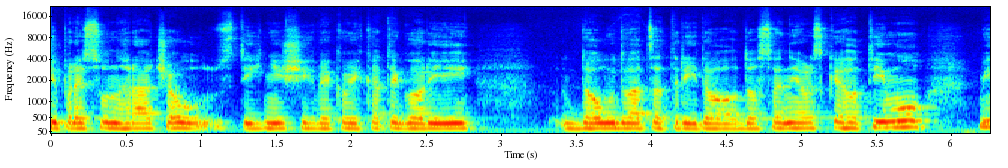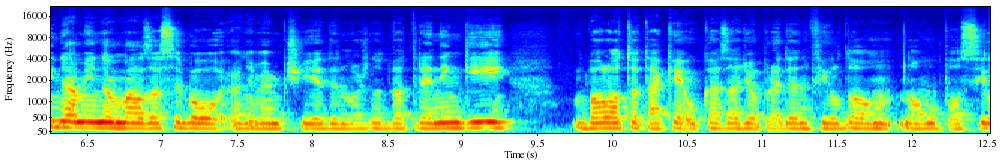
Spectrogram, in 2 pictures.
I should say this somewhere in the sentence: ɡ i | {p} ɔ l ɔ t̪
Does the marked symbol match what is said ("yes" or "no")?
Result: no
